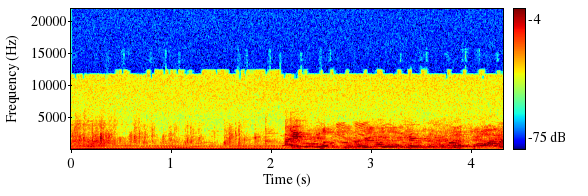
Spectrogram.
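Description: A live band's amplified electric guitar and bass hold a final low chord that cuts off abruptly about halfway through: the end of a song. Crowd chatter and shouting follow.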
